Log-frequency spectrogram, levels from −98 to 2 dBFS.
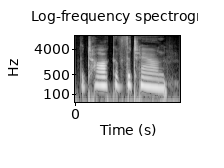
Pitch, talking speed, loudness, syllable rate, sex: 195 Hz, 230 wpm, -16 LUFS, 4.8 syllables/s, female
